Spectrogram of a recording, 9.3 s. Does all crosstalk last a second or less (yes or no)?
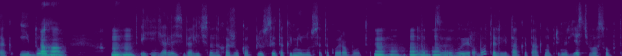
yes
